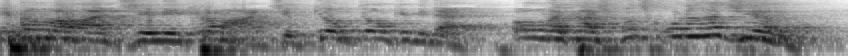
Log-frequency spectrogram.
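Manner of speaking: loud, high, disbelieving buddy voice; boisterous insistence. Acted. Giant guy refuses to believe him, boisterous insistence. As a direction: badger him like an old pal.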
